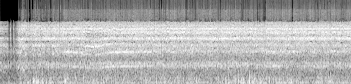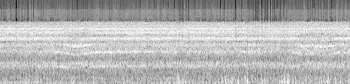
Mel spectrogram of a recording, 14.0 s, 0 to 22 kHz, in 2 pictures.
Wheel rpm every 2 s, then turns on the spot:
150, 230, 230, 230, 230, 230, 230.
none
